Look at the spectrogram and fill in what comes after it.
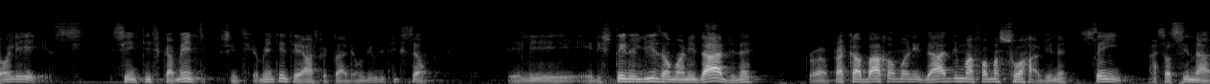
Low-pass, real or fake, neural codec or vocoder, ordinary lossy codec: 7.2 kHz; fake; codec, 16 kHz, 4 kbps, FreqCodec, larger model; MP3, 32 kbps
